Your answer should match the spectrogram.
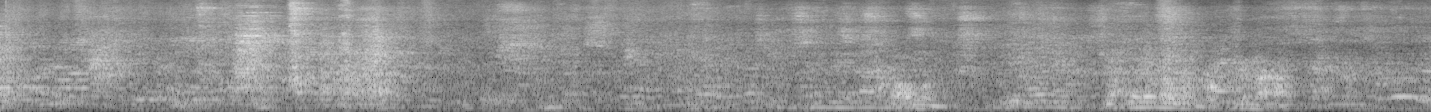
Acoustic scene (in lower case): crowded indoor space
